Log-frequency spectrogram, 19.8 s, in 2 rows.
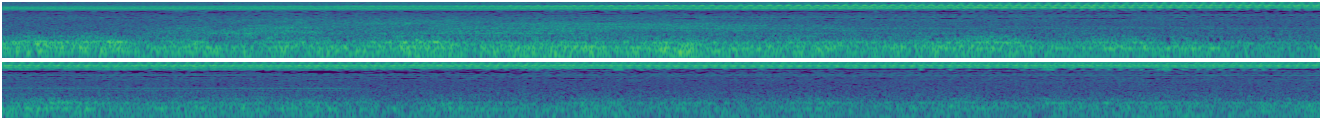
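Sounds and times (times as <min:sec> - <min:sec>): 
cicadas and other insects buzzing: 0:00.0 - 0:19.7
faint low rumble: 0:00.1 - 0:06.3.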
